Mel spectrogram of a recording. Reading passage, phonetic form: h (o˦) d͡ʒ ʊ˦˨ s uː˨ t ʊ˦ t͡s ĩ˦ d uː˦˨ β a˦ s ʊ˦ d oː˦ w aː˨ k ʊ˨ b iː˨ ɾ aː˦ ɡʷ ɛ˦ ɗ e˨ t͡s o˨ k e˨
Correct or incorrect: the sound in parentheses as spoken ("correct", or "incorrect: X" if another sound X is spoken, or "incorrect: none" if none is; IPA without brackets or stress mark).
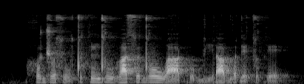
correct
